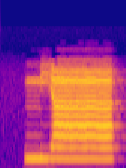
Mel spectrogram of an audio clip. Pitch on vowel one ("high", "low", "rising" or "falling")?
high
